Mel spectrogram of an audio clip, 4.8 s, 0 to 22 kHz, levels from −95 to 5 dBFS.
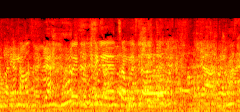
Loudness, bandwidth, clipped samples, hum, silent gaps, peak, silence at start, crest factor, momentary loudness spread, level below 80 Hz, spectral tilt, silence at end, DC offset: -17 LUFS; 11.5 kHz; under 0.1%; none; none; -2 dBFS; 0 s; 16 dB; 5 LU; -36 dBFS; -3.5 dB/octave; 0 s; under 0.1%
